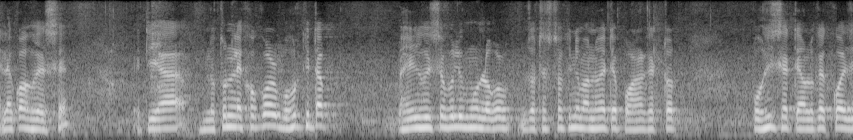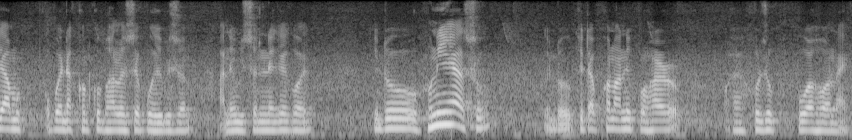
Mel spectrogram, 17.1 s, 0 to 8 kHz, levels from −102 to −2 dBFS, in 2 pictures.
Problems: background sounds at intervals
